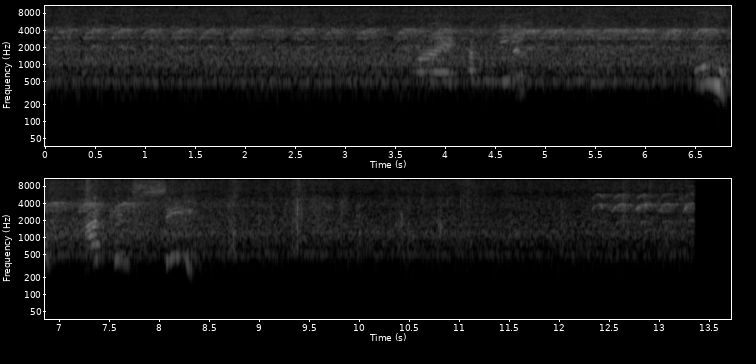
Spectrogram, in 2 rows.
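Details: Honey bees pouring out of their hive as a swarm in Sydney, 2012; a constant droning hum underlies the whole recording, with a rhythmic higher trilling pattern, brief voices and scattered clicks in the middle before it cuts off.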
